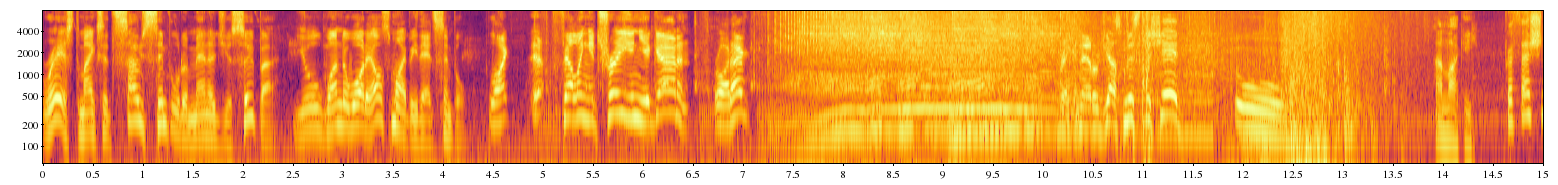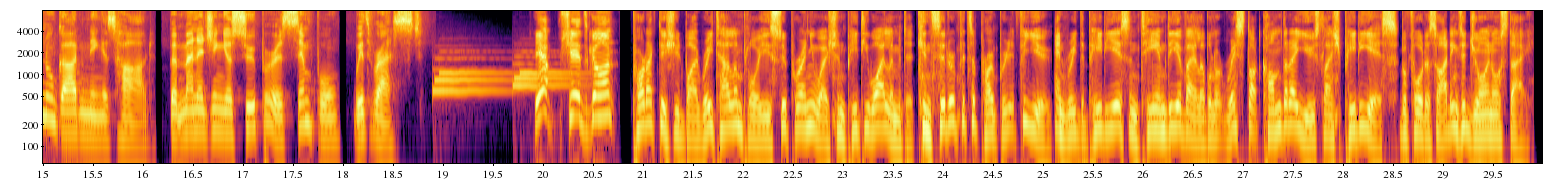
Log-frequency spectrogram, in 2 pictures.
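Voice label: funny advertisement; SUPER TREE; BROADCAST RADIO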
